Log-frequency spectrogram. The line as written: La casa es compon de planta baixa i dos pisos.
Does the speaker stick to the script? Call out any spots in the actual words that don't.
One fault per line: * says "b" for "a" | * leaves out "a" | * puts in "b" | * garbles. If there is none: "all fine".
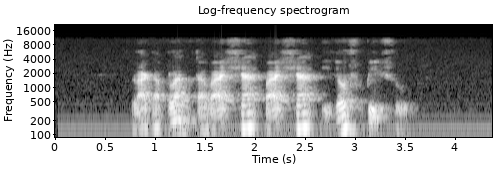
* leaves out "casa es compon"
* puts in "baixa"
